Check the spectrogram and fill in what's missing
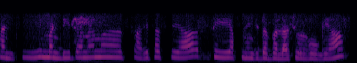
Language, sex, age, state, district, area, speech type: Punjabi, female, 18-30, Punjab, Shaheed Bhagat Singh Nagar, urban, conversation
